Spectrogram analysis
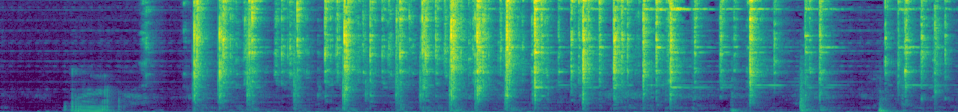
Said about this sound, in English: Kind of just sounds like you're clicking two spoons together. Is that what they do? Oh, that's how they do it.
